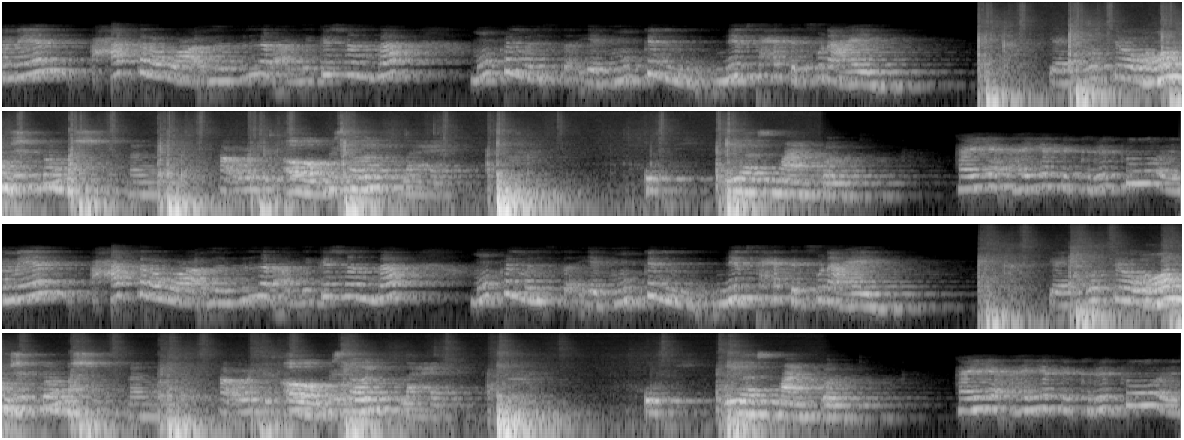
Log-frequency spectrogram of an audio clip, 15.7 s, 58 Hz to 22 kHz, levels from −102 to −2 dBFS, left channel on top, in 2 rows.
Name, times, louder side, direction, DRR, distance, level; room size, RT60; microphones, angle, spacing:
voice 1, 0.0-6.0 7.0-8.3 9.3-10.6 11.2-11.5 14.2-15.7, right 1 dB, 5° right, -3 dB, 0.3 m, -36 dB
Walk footsteps, 6.5-6.8 7.1-7.4 7.7-8.0 8.3-8.6 8.9-9.8 10.1-10.5 10.8-10.9 11.1-11.6 12.2-12.3 12.6-12.9, left 2 dB, 70° left, 0.6 m, -28 dB
voice 2, 7.6-8.9 9.7-10.8 12.7-13.5, right 1 dB, 50° right, -1 dB, 0.8 m, -29 dB
4.0 x 2.4 x 3.5 m, 0.96 s
head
